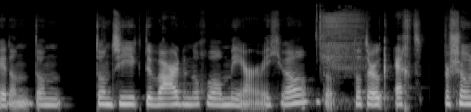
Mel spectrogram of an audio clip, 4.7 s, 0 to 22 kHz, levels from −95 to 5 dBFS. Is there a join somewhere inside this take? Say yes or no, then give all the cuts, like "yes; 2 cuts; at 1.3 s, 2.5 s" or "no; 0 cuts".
no; 0 cuts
